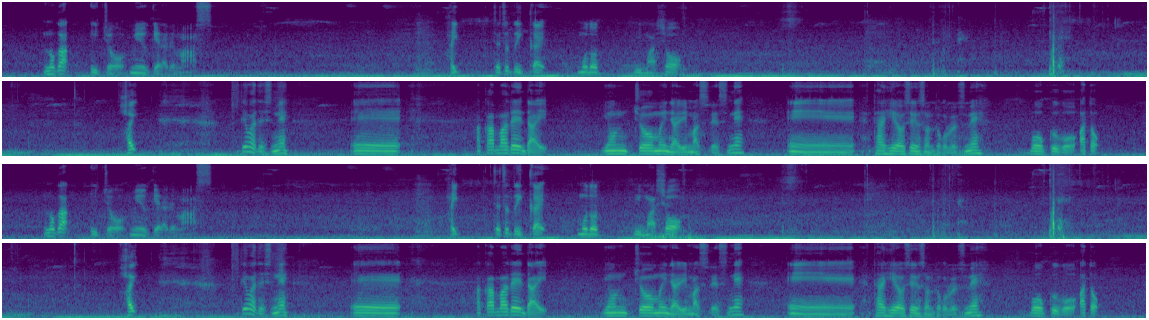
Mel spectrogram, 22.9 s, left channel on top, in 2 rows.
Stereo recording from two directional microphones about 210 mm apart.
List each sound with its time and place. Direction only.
0.5 s speech: 10° left (ahead or behind)
4.5 s speech: 5° left (ahead or behind)
4.9 s speech: 10° right (ahead or behind); by 6.8 s 25° right (ahead or behind)
12.6 s a sound: 10° left (ahead or behind)
13.8 s speech: 5° left (ahead or behind)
